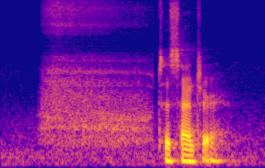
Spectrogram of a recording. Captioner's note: exhales softly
